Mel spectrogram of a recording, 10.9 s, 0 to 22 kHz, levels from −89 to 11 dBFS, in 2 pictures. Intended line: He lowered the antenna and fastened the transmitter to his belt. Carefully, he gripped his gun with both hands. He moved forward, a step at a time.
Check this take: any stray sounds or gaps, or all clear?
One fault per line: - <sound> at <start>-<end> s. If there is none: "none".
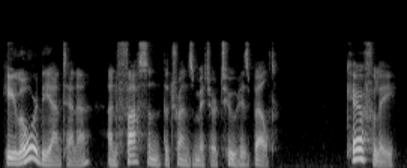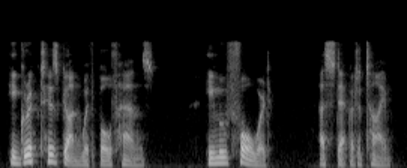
none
